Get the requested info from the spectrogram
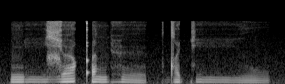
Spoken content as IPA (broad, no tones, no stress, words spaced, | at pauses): ɲiːʑœqʼɪn ɦʏ | dˤuciːw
